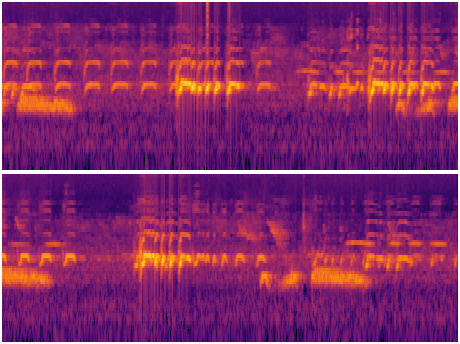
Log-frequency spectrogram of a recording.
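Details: Zebra dove, a local bird, singing as a lure to set other doves calling; bursts of quick, clipped coos alternate with drawn-out lower coos, repeating in phrases across the recording.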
